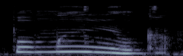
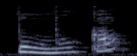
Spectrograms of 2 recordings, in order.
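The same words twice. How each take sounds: First: «помилка» з наголосом на «ми» — поМИлка, повільно; скажи «помилка» як поМИлка; second stress variant. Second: «помилка» з наголосом на «по» — ПОмилка; скажи «помилка» як ПОмилка; first stress variant. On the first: (подвійний наголос: другий варіант) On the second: (подвійний наголос: перший варіант) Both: Shown as a demonstration. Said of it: "Подвійний наголос".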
